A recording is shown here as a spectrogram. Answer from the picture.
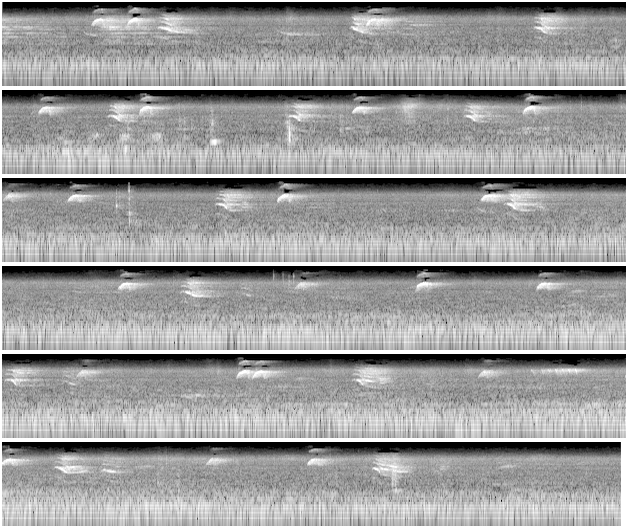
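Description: A bird calling over and over: short, high, falling chirps about once a second, over a steady low background rumble.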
